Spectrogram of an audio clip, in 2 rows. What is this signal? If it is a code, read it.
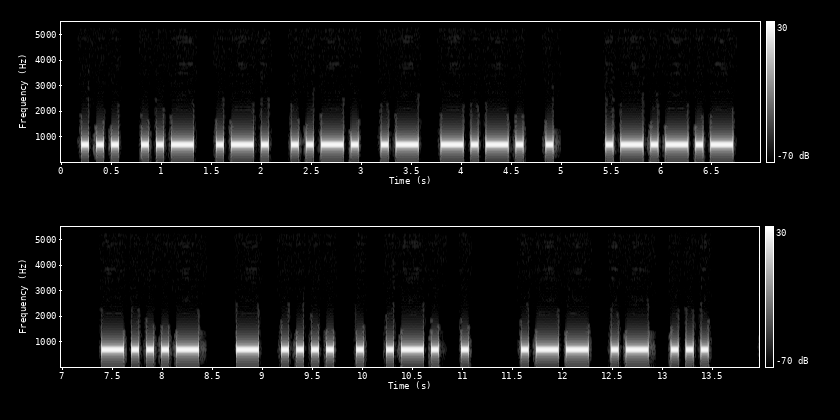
Morse code, heard as a keyed tone, about 16 wpm, 700 Hz. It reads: SURFACE . <BT> THERE WAS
